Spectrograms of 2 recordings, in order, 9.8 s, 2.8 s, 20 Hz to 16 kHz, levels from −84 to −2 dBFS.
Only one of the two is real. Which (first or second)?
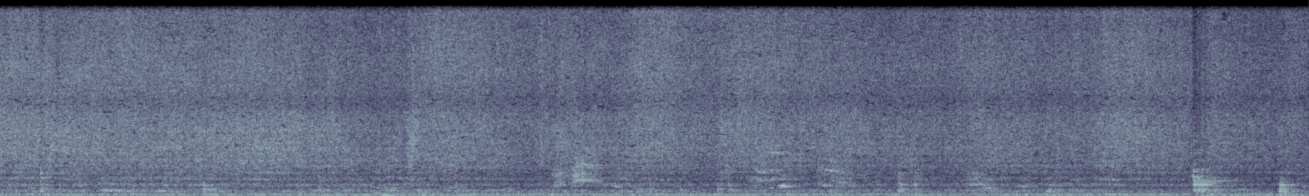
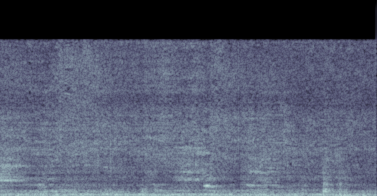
first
